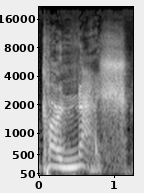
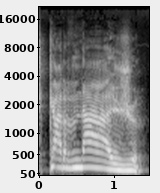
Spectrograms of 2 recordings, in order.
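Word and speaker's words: Don Karnage: saw the show and he mispronounced it he said I am Don carach and it's carage like Carnage Carnage come on get it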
